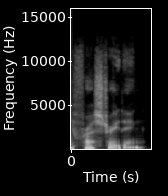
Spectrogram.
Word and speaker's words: frustrating: say, that sounds really frustrating. Let's practice that one. Frustrating. That sounds really frustrating. Listen to the stress in the word frustrating. It's on the first syllable.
